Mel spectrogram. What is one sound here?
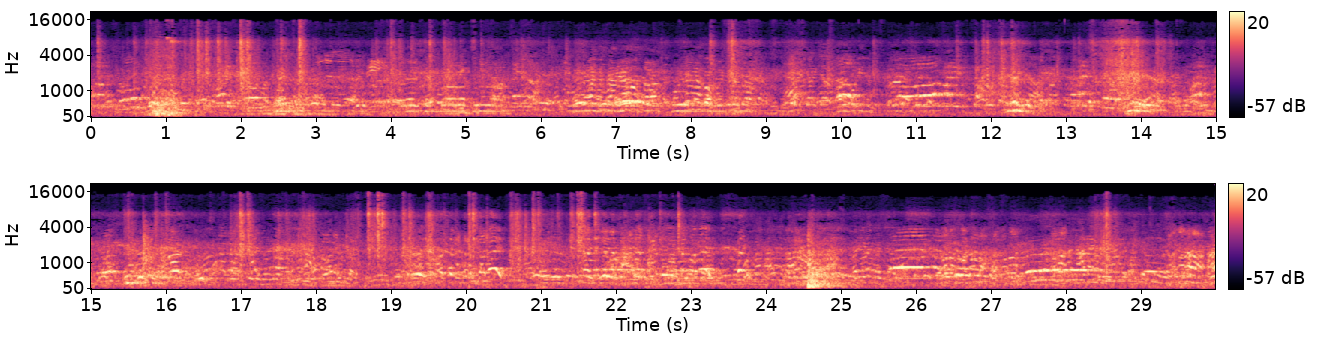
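A crowd of men talk and call out close by, outdoors.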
